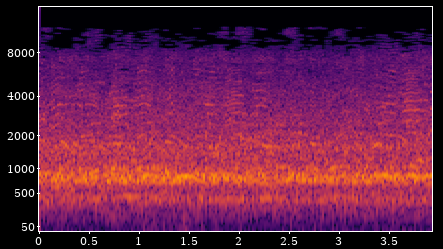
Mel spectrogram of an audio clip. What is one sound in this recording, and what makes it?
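An elderly woman shouts slogans with the crowd.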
